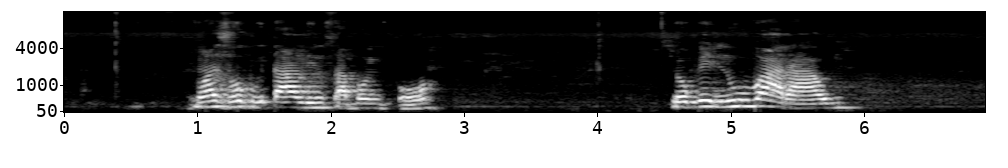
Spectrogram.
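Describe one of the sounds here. A middle-aged woman speaks with animation close to a microphone.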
